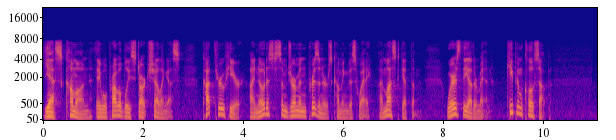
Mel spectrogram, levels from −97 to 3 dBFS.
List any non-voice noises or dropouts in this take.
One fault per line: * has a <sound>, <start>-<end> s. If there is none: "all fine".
all fine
